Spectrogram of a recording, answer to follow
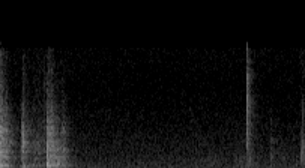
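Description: Small eyeshadow package being opened by hand: a quick cluster of crinkles and clicks at the start, then a single sharp click about a second and a half in.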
